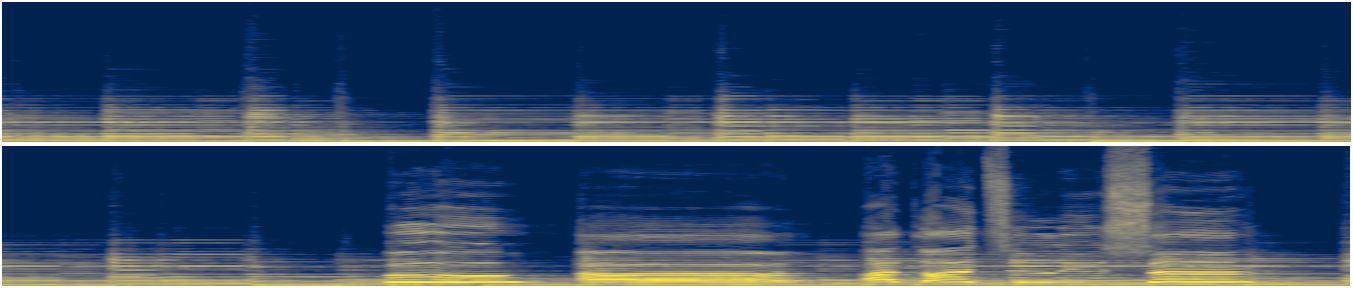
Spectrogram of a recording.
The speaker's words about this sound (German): Um, now, of course, we would like to hear a song of yours.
